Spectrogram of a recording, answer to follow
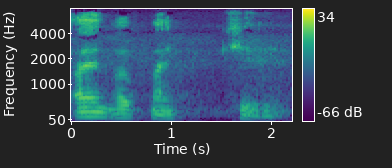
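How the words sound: It ends on the voice's home note.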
